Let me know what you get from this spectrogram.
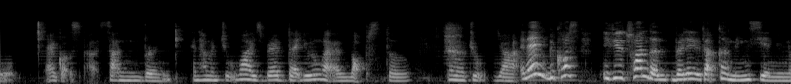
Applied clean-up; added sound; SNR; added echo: neural separator model SepFormer DNS4.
